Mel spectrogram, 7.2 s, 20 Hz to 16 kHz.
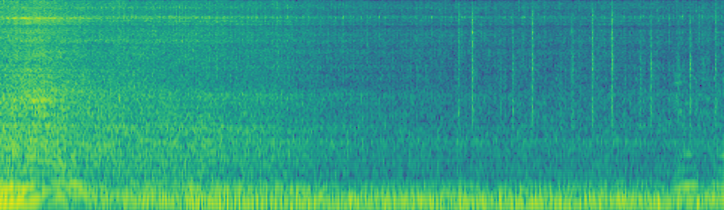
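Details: Honda Supra 125 after cylinder block and head reassembly, engine worn from overdue oil changes: even steady idle with a light regular tappet tick, no knocks or misses; healthy.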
